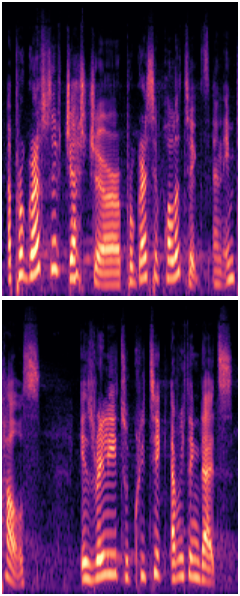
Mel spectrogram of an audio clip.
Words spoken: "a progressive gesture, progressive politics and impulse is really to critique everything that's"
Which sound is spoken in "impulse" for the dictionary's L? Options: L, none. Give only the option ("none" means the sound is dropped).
L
